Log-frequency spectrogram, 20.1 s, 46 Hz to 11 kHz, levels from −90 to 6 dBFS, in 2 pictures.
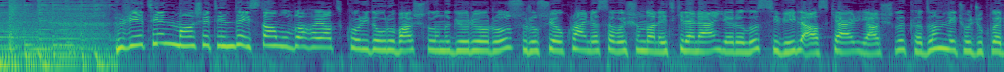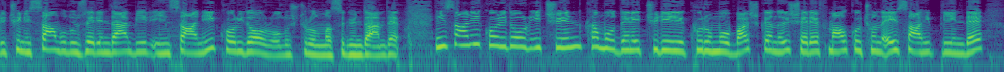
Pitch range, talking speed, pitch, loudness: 220-280 Hz, 110 wpm, 240 Hz, -16 LUFS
